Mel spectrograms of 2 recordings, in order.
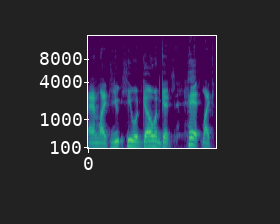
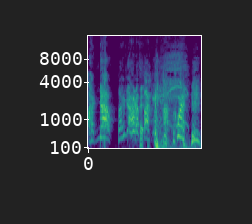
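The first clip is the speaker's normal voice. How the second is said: put-on snapping voice, higher pitch; 4 dB louder than usual. Retelling a friend's reply when told to use his ultimate: imitating Olsen snapping back. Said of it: "And he's like".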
